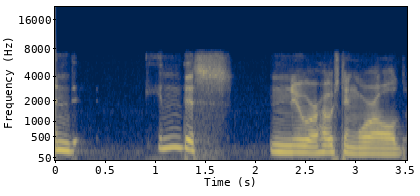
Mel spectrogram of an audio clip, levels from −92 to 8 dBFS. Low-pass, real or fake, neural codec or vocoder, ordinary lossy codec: 7.2 kHz; real; none; Opus, 16 kbps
